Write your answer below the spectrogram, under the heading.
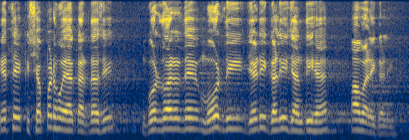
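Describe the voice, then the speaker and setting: A man with a high pitch speaks using fairly even intonation. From Punjab, India (Jalandhar district village). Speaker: guest speaker, author. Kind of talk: speech at religious gathering. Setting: religious fair gathering, standing at a mic stand.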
